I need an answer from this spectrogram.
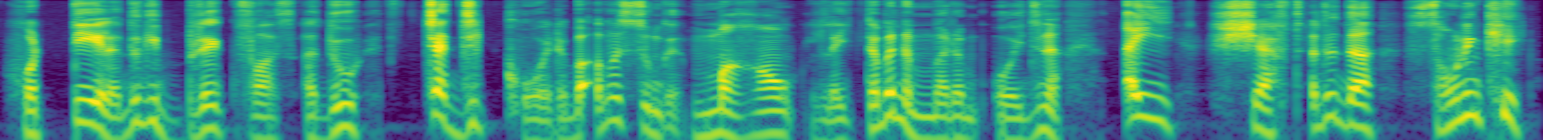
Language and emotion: Manipuri, angry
